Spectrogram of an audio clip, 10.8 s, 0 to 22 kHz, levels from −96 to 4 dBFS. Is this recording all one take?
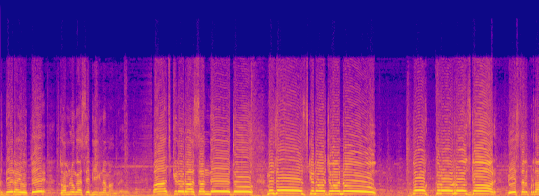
yes; 0 cuts

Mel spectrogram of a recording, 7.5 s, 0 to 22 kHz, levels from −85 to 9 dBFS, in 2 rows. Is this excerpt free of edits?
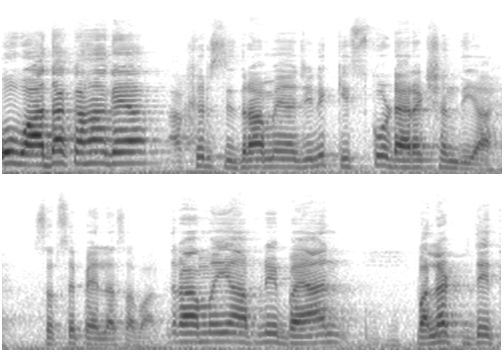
no; 2 cuts; at 1.5 s, 5.0 s

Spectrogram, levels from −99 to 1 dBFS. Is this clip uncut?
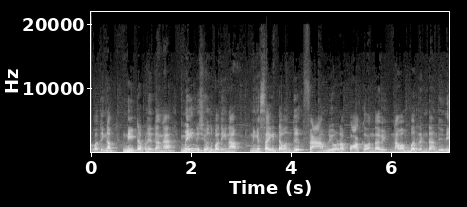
yes; 0 cuts

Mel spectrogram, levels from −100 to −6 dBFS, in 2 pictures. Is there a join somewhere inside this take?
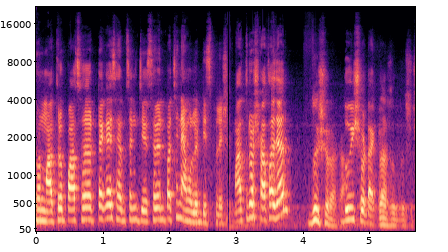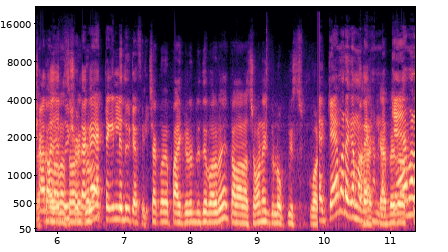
yes; 2 cuts; at 2.8 s, 10.0 s

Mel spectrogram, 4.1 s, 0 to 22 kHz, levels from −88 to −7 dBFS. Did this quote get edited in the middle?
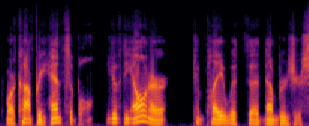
yes; 1 cut; at 1.3 s

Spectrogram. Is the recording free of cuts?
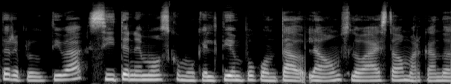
no; 2 cuts; at 0.9 s, 3.0 s

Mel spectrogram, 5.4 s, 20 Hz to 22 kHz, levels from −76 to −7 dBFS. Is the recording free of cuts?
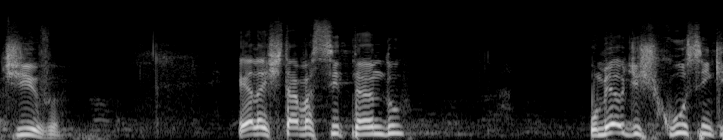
yes; 0 cuts

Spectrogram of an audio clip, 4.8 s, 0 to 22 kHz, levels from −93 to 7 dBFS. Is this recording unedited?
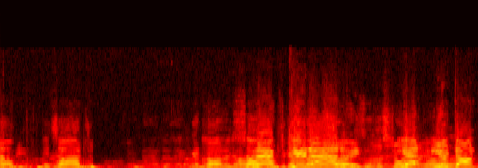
yes; 0 cuts

